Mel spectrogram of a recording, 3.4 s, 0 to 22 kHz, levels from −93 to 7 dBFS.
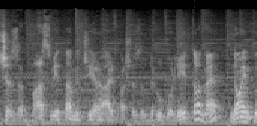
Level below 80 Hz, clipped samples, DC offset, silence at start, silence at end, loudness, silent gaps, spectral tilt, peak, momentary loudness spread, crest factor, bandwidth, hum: -48 dBFS; under 0.1%; under 0.1%; 0 s; 0 s; -19 LUFS; none; -4.5 dB/octave; -4 dBFS; 8 LU; 16 dB; 16 kHz; none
